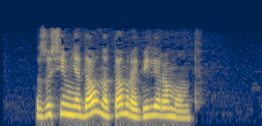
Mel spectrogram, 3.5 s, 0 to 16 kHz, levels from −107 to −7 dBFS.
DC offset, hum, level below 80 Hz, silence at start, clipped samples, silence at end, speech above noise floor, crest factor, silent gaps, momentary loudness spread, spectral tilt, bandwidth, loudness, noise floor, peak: under 0.1%; none; -64 dBFS; 0.5 s; under 0.1%; 0.95 s; 63 dB; 16 dB; none; 12 LU; -7 dB/octave; 7.6 kHz; -16 LUFS; -79 dBFS; -2 dBFS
